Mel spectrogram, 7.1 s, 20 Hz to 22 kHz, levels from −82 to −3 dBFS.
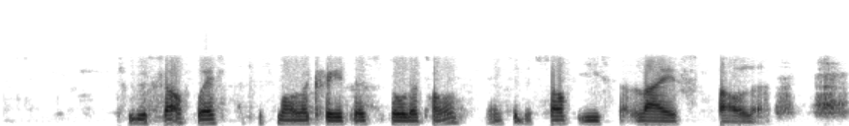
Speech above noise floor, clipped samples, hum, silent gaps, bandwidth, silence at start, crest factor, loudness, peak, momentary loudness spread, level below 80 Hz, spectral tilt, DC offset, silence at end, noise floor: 48 dB; under 0.1%; none; none; 3.6 kHz; 1.05 s; 18 dB; -19 LUFS; -2 dBFS; 13 LU; -66 dBFS; -11 dB/octave; under 0.1%; 0 s; -66 dBFS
